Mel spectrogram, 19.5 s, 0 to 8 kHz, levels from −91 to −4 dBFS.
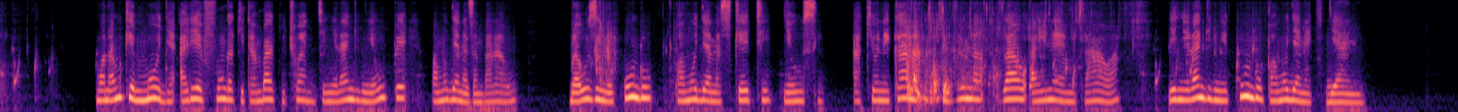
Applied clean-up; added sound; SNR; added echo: neural mask model RNNoise.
